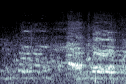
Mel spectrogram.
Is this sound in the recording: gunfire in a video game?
no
